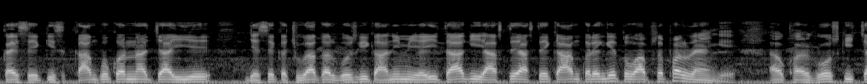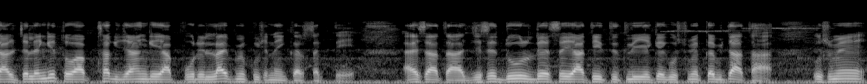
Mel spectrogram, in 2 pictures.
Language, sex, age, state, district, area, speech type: Hindi, male, 60+, Uttar Pradesh, Bhadohi, rural, spontaneous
